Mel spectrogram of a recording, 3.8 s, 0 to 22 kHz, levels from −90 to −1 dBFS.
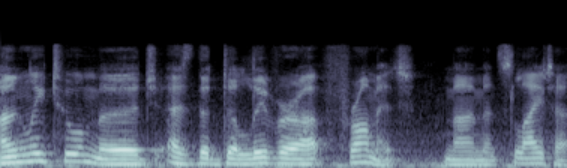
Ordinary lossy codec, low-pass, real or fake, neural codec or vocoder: Opus, 64 kbps; 7.2 kHz; real; none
